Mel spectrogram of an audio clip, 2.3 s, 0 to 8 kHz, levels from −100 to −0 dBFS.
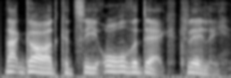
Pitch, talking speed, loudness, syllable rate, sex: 140 Hz, 210 wpm, -18 LUFS, 4.2 syllables/s, male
